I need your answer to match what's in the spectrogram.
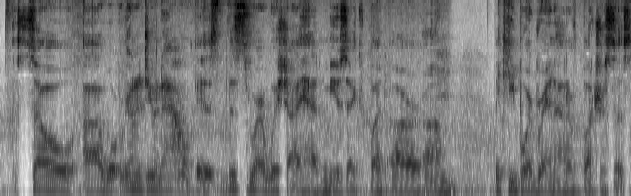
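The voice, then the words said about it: Congested, sick-sounding voice. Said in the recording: “My voice is, you'll hear, is a lot sexier than normal ... I'm a sick man. And I have, my head is filled with boogies, both in my nose area and down behind my mouth in my throat”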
